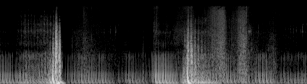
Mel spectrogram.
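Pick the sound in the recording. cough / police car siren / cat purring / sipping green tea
cat purring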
